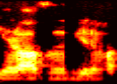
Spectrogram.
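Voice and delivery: acted-out mild yell like toned-down crowd screaming. Retelling how a wrestler's family reacted at ringside: imitating family screaming. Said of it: "screaming and yelling".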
